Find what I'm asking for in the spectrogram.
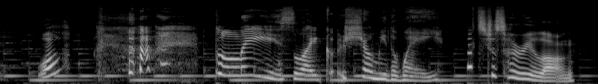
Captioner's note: laughs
